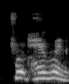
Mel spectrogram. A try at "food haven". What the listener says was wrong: but you don't say heaven because this one tak ada E kan kat tengah. You say food haven. Yeah, because there's no E. Heaven is like syurga.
